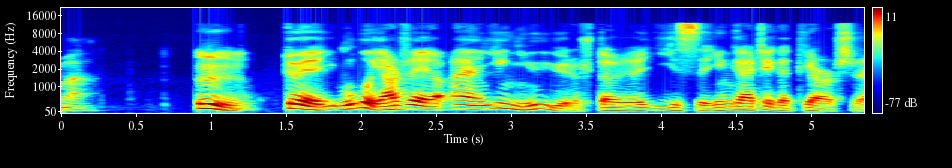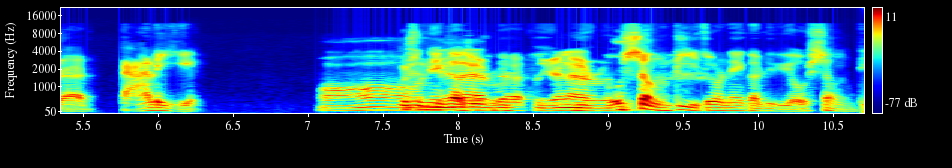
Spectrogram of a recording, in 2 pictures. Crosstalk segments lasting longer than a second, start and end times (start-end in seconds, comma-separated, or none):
7.6-9.1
